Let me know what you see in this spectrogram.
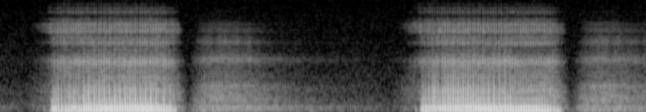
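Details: Loud, deep rattling snores on each breath in, with softer breaths out between them, during a nap; ordinary heavy snoring.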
